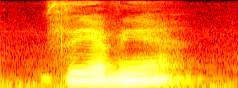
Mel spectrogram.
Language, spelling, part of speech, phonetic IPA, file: Czech, zjevně, adverb, [ˈzjɛvɲɛ], Cs-zjevně.ogg
- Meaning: apparently, evidently, obviously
